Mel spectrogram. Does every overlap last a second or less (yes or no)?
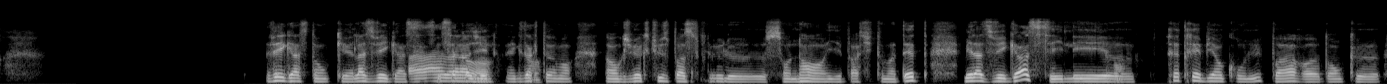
no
